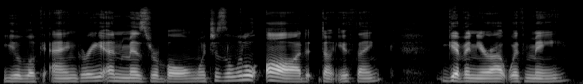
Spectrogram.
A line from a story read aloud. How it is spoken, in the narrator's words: He murmurs right in Ed's ear, voice soft but words hard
